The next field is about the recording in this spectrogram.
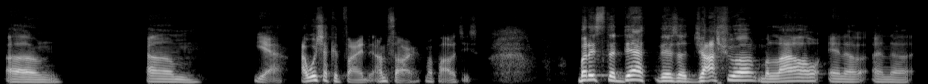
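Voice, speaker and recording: A middle-aged man hosting a live commentary show, talking off the cuff in an impassioned way that turns halting and apologetic. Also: mid-range voice, no echo, clean studio sound. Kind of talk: unscripted live commentary monologue.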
